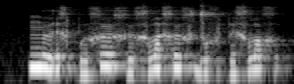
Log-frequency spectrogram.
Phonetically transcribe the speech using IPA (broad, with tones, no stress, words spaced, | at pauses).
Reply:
ŋɵː˥˧ɾə˥x pʊ˩˧xɵː˥ xɵ˩˧˩xlˠɘ˥˧xɵː˥˧xdo˩˧˩x pɘ˩˧x lˠʊ˥˧x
